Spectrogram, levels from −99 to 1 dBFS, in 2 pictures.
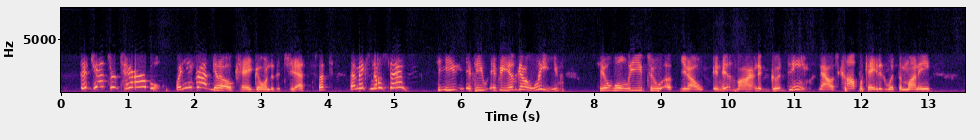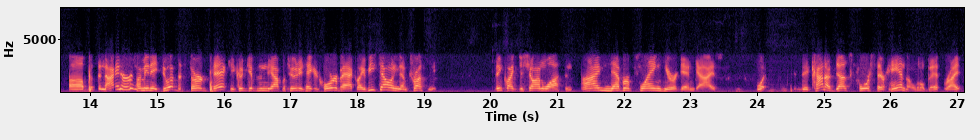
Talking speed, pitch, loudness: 210 wpm, 200 Hz, -20 LUFS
